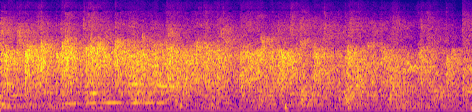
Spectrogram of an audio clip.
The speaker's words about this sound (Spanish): Muy bien, tomen asiento, por favor. Tomen asiento. Un aplauso para los valientes.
